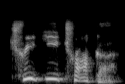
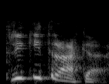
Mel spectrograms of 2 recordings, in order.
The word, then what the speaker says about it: Triqui Traca: Tonight's cigar is let me make sure I'm pronouncing this right. Triqui Traca. Triqui Traca.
